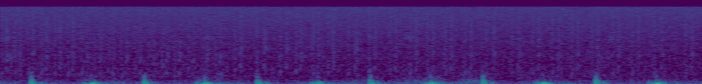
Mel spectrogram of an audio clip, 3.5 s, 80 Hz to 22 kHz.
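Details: Rapid heartbeat after drinking a Monster energy drink in the bath and then compressing: steady paired low heart thumps at about 107 beats a minute.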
